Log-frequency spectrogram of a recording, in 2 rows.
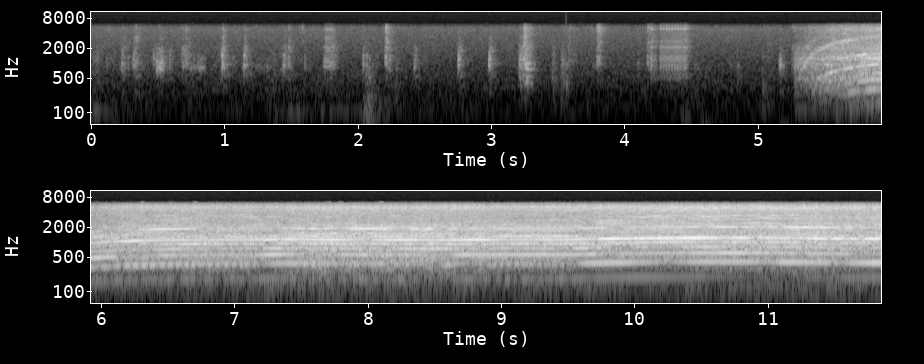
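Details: Kirby Classic 1-CR vacuum, used three times: after clicks the motor spins up to a loud steady whine with rough gritty roar; it grew louder and shakier until the motor bearings wore out.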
